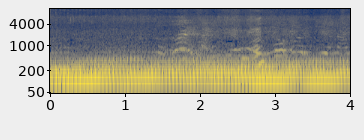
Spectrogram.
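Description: An engine running steadily at idle close by, with faint voices in the background.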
